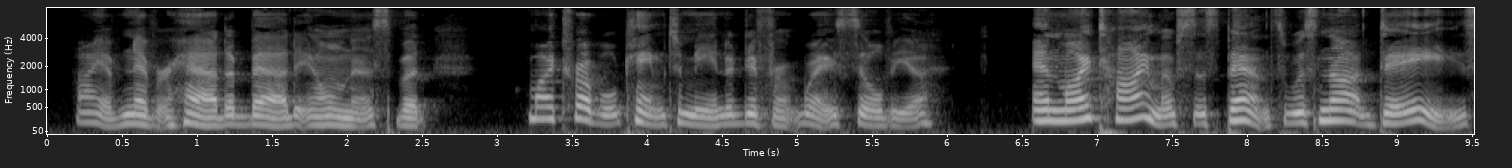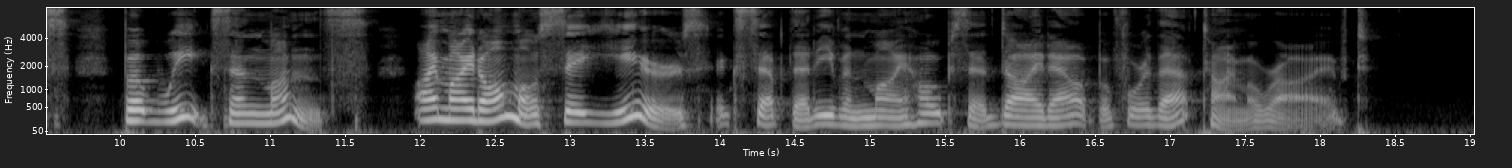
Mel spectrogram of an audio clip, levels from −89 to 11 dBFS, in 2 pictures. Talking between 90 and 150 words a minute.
Yes: average, 145 wpm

